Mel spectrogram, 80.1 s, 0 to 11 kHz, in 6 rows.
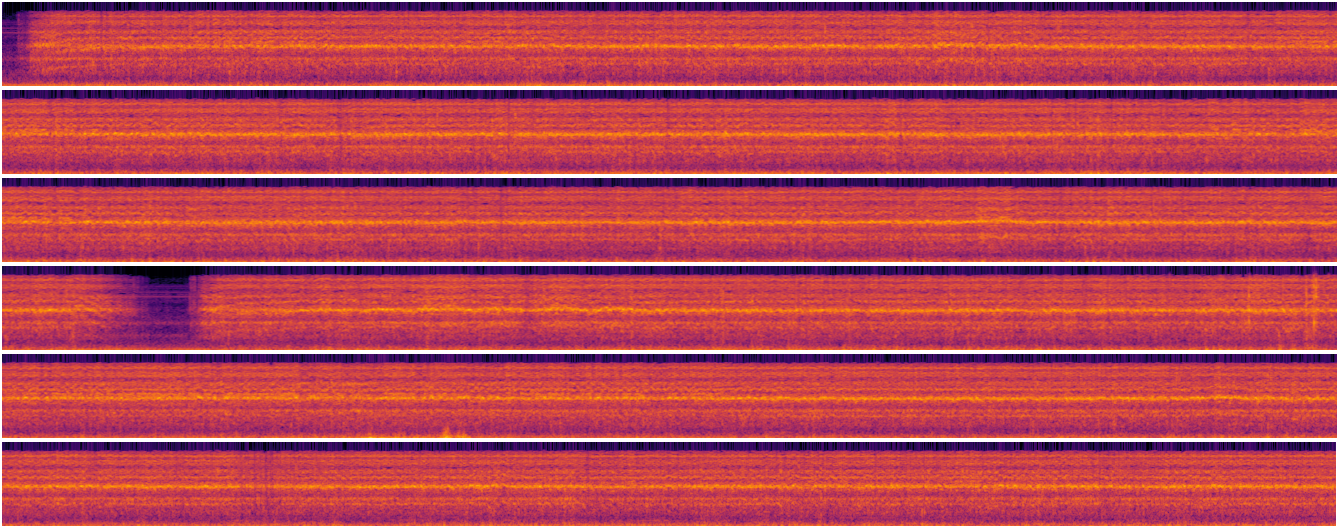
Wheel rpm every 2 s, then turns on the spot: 80, 220, 230, 230, 230, 230, 220, 220, 230, 240, 230, 230, 230, 210, 220, 230, 240, 230, 230, 230, 120, 180, 230, 230, 230, 230, 230, 210, 210, 210, 220, 230, 230, 230, 240, 230, 220, 230, 220, 240.
none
